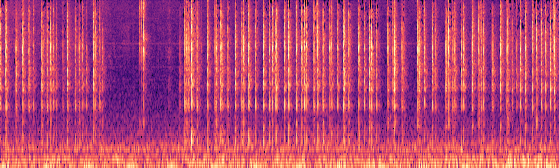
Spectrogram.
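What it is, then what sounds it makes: Glossy cardboard notebook cover. Long glitter nails tap rapidly on the glossy cardboard cover of a pink spiral puppy notebook. The result is a dense, continuous stream of crisp, bright clicks with very little ring, over a steady low rumble. There is a brief quieter pause in the middle.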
